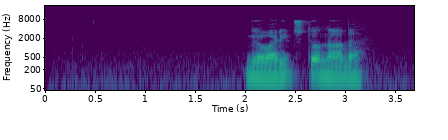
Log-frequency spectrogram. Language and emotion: Russian, neutral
